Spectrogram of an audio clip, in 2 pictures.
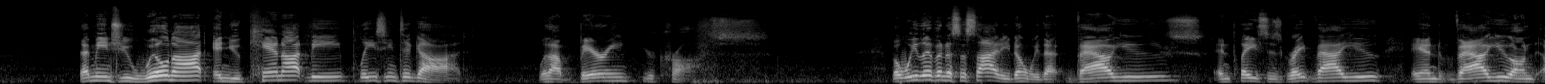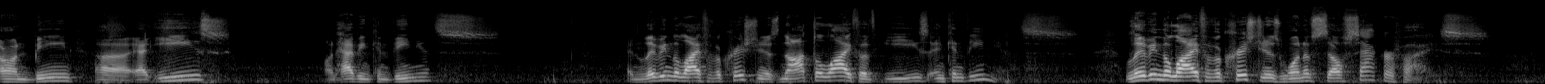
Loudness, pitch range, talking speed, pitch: -26 LUFS, 140-185 Hz, 130 wpm, 165 Hz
